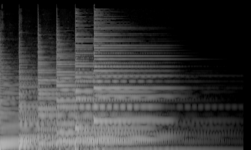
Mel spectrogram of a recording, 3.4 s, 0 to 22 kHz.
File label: G Minor Major 7th, down, Guitar, Open G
